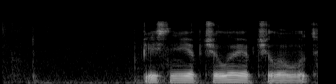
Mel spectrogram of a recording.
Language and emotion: Russian, neutral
